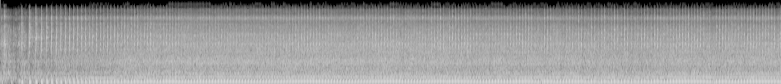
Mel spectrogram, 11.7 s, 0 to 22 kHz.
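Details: Toro Recycler Kohler XT675 mower fires on starting fluid and holds a steady, slightly uneven chug. Neither the spark plug nor the magneto was at fault; black debris was later found in the carburetor bowl, pointing to fuel starvation.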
